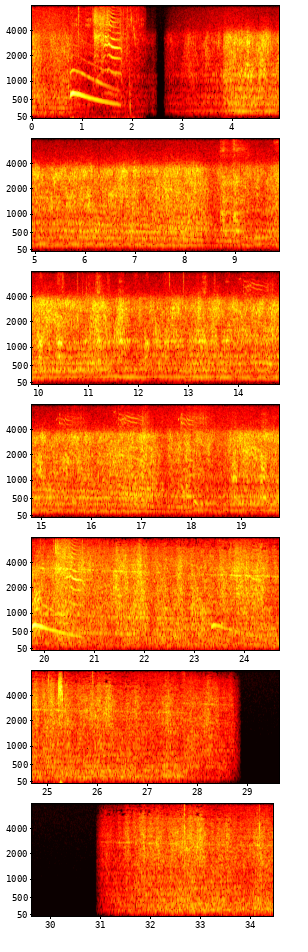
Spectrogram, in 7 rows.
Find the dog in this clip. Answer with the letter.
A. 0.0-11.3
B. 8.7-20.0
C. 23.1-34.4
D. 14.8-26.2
B.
